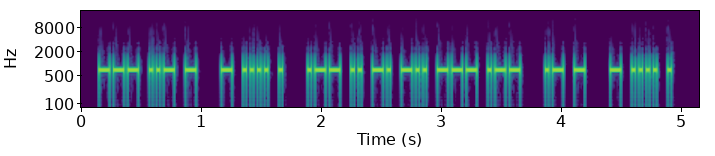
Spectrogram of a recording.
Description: Morse code, heard as a keyed tone, about 40 wpm, 700 Hz. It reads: OUT THE WINDOW AT THE
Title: Sets of 5 Words Encore2 40wpm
